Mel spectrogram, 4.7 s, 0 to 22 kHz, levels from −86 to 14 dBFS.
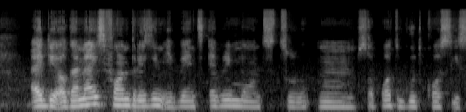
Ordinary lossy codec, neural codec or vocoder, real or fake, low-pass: Opus, 16 kbps; none; real; 14.4 kHz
